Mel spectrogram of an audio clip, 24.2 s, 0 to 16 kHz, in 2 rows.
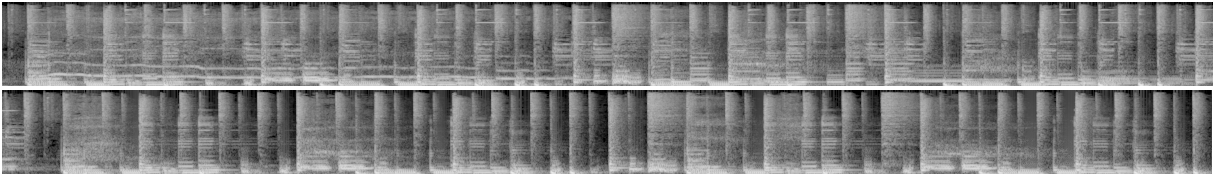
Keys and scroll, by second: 12.6 ctrl+space, 13.1 ctrl+space.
